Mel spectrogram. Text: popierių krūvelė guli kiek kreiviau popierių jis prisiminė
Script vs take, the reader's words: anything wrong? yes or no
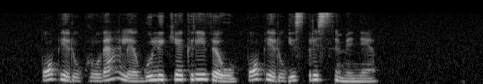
no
